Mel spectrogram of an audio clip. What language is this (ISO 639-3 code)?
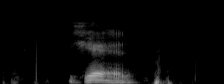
kab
